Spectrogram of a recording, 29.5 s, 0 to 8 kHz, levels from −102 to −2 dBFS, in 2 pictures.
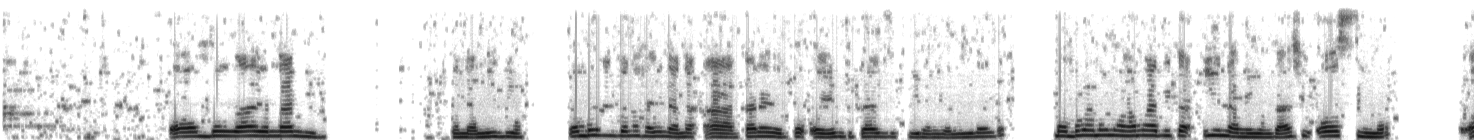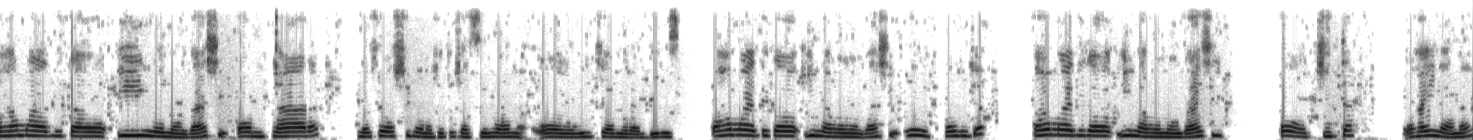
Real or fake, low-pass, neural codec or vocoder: real; 7.2 kHz; none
